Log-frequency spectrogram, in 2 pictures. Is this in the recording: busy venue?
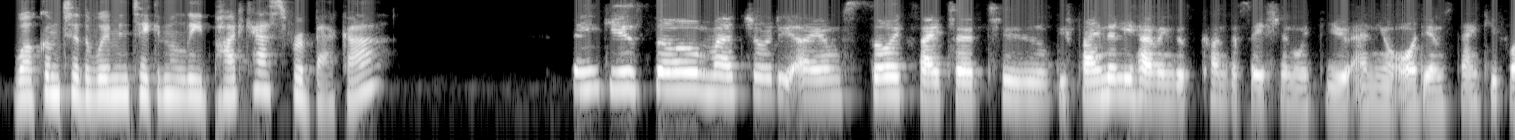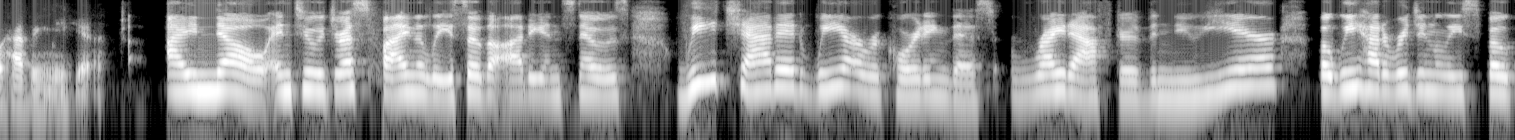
no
